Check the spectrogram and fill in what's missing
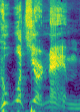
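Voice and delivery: high, slow, loud demand; demanding customer. Retold or imitated. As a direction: imitate a caller insisting on a name. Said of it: "when they're like".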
